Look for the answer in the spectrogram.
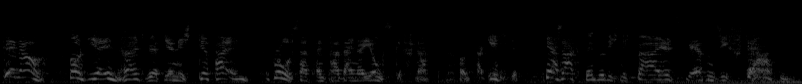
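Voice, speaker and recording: Talkative game orc sidekick, creaky, swooping pitch, self-important wheedling. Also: male voice, lively intonation, moderate pace, few pauses, fairly bright tone, exaggerated voice. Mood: chatty, urgent. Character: chatty, self-important orc scout ally. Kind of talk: fantasy video game acting.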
